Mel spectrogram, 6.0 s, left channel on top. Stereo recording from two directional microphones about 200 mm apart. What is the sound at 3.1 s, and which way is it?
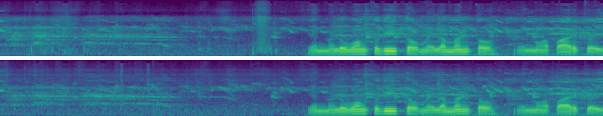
Speech, centre (ahead or behind).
